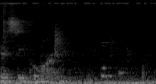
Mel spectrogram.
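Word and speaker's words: pisiform: triquetrum and the pisciform that is how you say it pissy form it's the smallest by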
